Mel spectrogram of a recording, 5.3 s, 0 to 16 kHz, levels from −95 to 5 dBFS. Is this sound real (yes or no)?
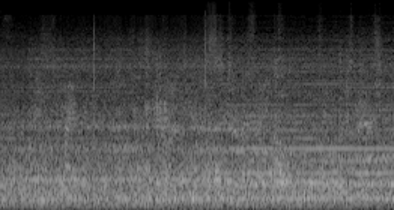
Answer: yes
